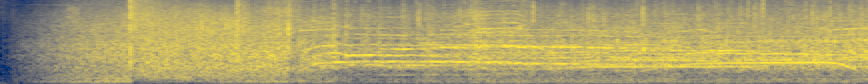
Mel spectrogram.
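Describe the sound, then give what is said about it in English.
Sharp cracks of the starting gun for the Boston Marathon elite men's race ring out over the loud, continuous roar of a cheering crowd. “Here's the sound of this morning's starting gunshot for the elite male runners.”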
